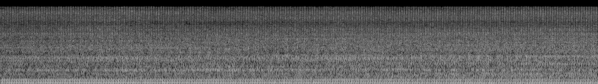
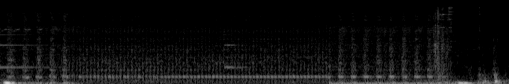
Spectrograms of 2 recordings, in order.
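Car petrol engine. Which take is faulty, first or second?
second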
